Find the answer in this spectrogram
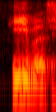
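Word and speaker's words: Ribas: Hebas, that's how you say it, right? Did you see her? Yeah, it's like Royce Gracie. You know what I mean? Yeah. Okay. You don't say your R.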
